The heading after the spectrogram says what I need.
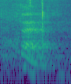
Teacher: In English, basses, that's a B, but the vibration doesn't actually start, really, until about the release. The B is typically devoiced, as we say.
